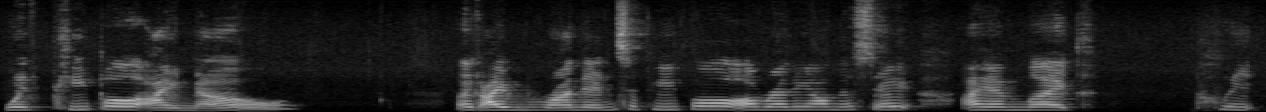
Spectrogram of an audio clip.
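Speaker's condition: Bilateral cleft lip and palate; from birth

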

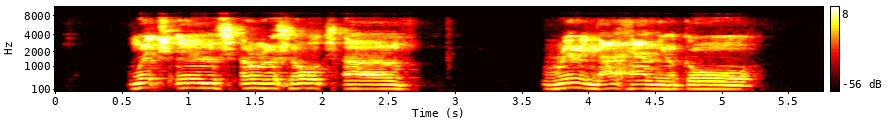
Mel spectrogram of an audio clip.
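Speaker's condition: Cleft lip and palate, popliteal pterygium syndrome

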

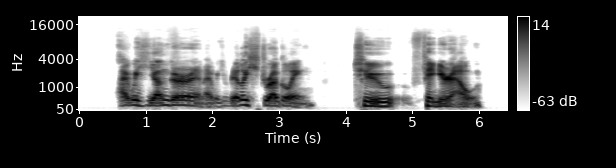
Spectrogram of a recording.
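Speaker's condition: Cerebral palsy; diagnosed age 2, early at-home occupational and physical therapy, disability school ages 3 to 6; vocal ability might be a little different

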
